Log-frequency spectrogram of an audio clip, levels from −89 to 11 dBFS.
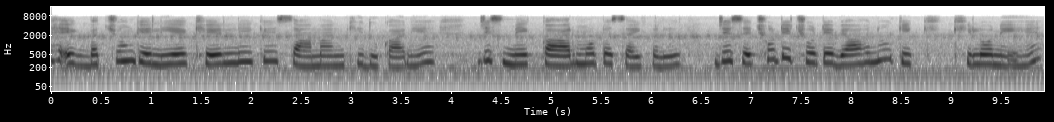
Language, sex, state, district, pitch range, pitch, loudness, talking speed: Hindi, female, Bihar, Madhepura, 235-285 Hz, 255 Hz, -17 LUFS, 125 wpm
